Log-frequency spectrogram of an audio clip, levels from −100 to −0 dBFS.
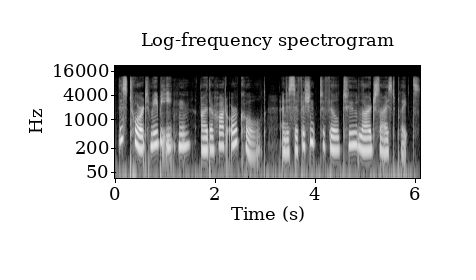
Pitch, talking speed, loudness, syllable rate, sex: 205 Hz, 175 wpm, -19 LUFS, 4.7 syllables/s, female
